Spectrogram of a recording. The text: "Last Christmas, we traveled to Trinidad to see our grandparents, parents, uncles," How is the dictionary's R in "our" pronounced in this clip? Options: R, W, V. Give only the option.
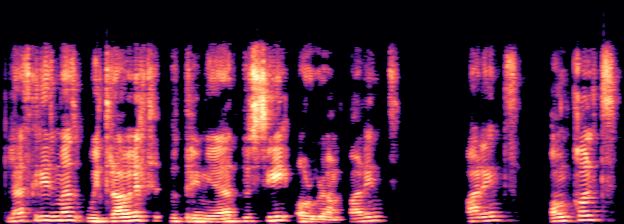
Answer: R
